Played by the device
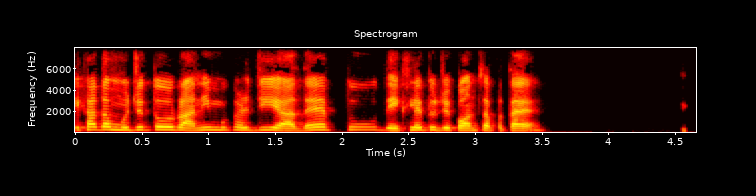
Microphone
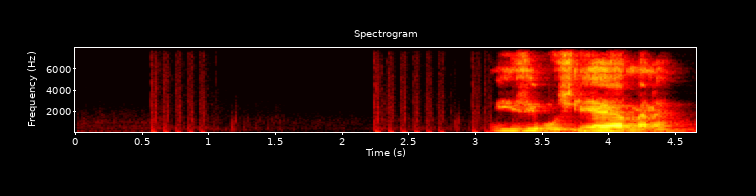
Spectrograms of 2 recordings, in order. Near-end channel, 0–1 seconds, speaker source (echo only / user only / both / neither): neither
